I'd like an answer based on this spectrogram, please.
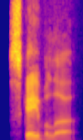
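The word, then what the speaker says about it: Scaevola: Um, but this this is the story of gas mucus scavola. Scavala. Um, depends on how you want to pronounce it.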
